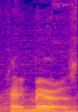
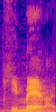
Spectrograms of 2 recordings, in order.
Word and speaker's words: chimera: I always think that that word is pronounced like that section of the word is pronounced kai, not chai. Like even in Spanish, yeah. The Spanish word for chimera is quimera, so we don't pronounce it chimera or anything. So yeah, I don't think the chai part is really accurate.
